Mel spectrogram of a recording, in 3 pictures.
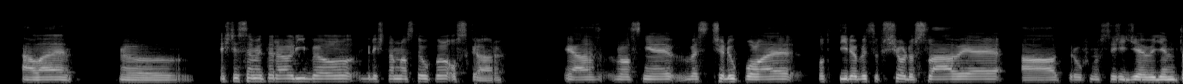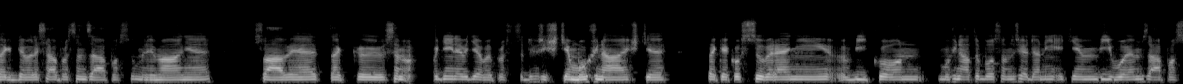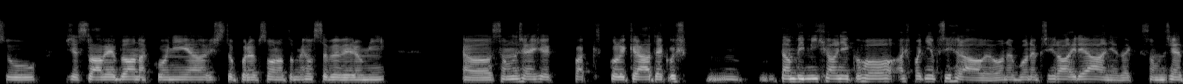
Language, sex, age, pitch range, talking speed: Czech, male, 20-39, 115-130 Hz, 145 wpm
